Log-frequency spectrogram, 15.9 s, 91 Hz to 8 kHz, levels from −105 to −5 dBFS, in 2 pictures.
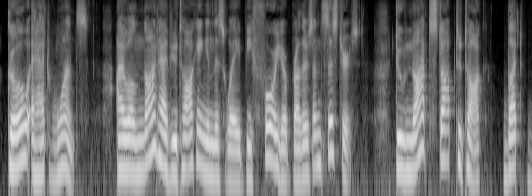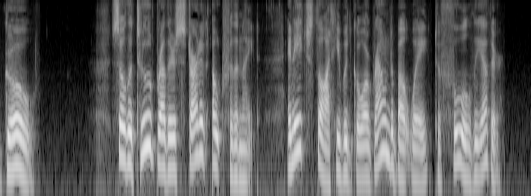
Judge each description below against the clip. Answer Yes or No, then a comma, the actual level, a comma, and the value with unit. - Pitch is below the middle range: No, medium, 175 Hz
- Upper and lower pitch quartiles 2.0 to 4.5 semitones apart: No, average, 5.0 semitones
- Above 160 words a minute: Yes, average, 175 wpm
